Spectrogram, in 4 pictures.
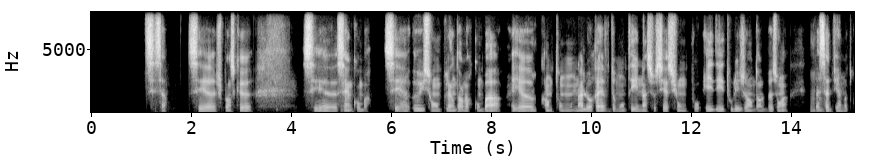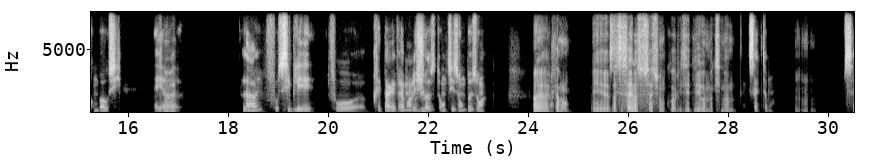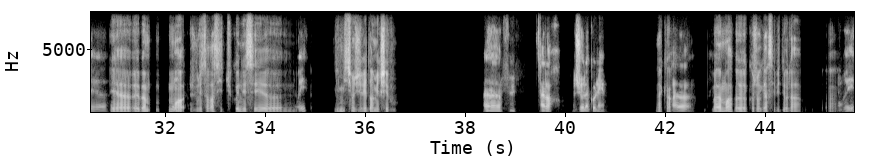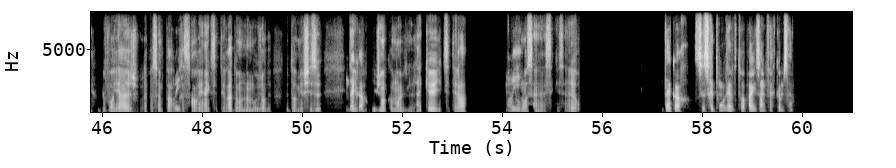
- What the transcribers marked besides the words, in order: none
- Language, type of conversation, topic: French, unstructured, Quels rêves aimerais-tu vraiment réaliser un jour ?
